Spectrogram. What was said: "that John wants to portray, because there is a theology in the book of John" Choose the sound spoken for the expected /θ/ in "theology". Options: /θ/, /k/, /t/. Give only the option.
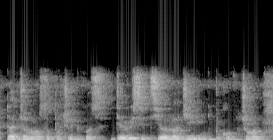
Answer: /t/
